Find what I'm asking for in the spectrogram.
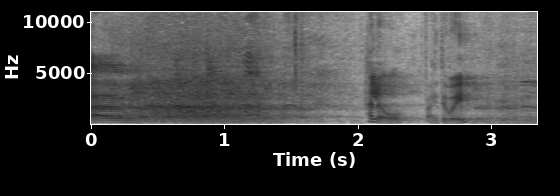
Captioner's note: audience laughing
